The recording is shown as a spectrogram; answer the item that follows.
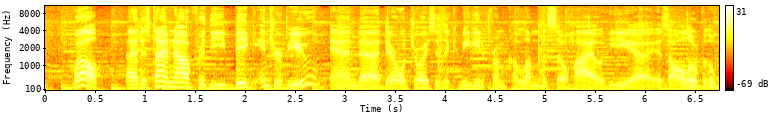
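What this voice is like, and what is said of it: Usual voice. Nothing is said of it.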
